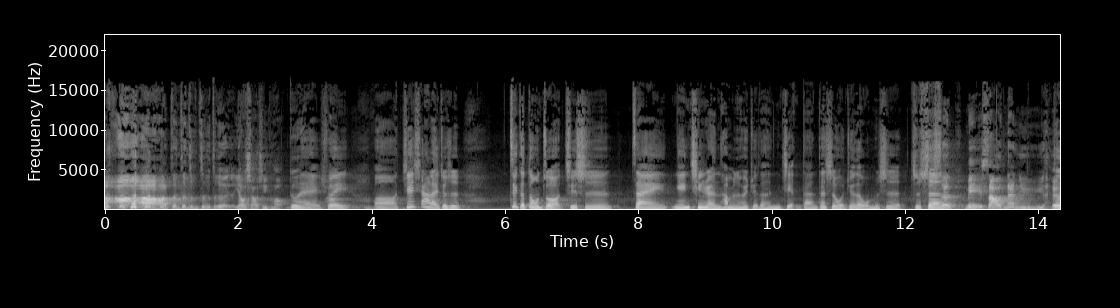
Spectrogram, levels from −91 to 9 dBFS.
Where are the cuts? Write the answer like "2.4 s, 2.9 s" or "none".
12.0 s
